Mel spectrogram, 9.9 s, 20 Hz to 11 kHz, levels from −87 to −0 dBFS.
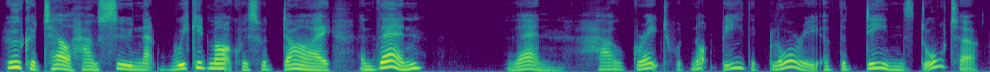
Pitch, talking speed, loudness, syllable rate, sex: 175 Hz, 140 wpm, -18 LUFS, 3.4 syllables/s, female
